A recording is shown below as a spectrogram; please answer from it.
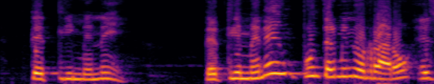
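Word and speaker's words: τεθλιμμένη: Este es un término griego que se pronuncia algo así como tetlimené.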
